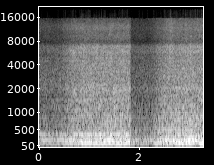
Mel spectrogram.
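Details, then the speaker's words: 1967 Ford Mustang running on new American Autowire harness, ignition and neutral safety switch confirmed good: steady even low rumble at idle, no misses, knocks or ticks; healthy, some electrics unresolved, possibly grounding. "she's running it means the ignition part is all good it's the neutral safety switch is all good so yay i'm happy to get her purring again so very cool"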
